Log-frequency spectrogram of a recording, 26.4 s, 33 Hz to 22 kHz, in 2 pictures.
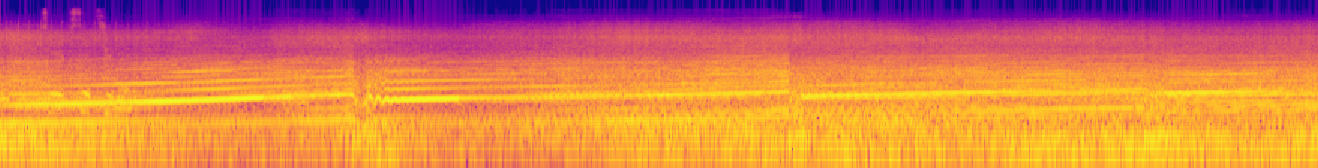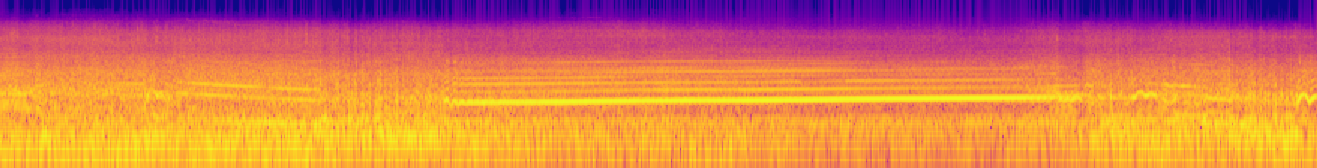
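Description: Prost Formula 1 car's V10 engine at full throttle, its pitch climbing through the gears and dropping at each upshift, about every four seconds. About halfway through the pitch falls as the car slows, then climbs again in one long pull before the next shift near the end.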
